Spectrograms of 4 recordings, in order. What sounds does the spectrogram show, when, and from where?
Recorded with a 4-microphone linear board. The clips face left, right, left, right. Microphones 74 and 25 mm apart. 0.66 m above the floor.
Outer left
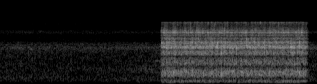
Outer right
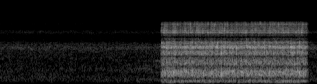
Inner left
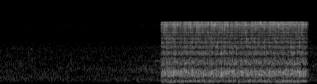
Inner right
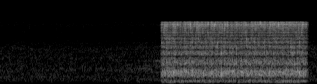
1.6 s boiling: 15° right (ahead or behind)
